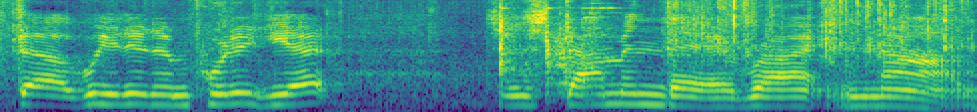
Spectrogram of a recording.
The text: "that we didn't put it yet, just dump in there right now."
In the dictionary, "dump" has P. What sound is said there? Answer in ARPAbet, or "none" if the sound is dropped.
none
